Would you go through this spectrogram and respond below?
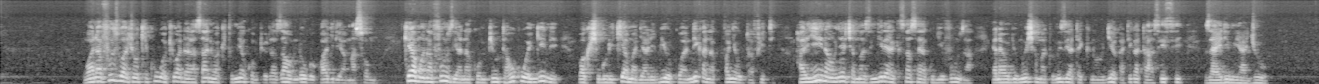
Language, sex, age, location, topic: Swahili, male, 25-35, Dar es Salaam, education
